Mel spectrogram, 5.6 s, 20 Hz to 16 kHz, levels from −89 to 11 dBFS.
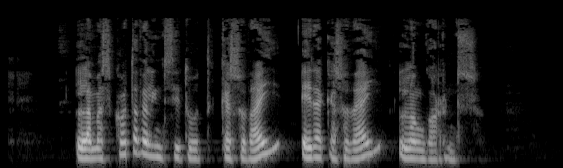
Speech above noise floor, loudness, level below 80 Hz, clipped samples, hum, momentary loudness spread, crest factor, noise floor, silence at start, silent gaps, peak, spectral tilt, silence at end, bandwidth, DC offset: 54 dB; -26 LUFS; -74 dBFS; under 0.1%; none; 12 LU; 20 dB; -79 dBFS; 0.75 s; none; -6 dBFS; -6 dB/octave; 0.9 s; 11.5 kHz; under 0.1%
